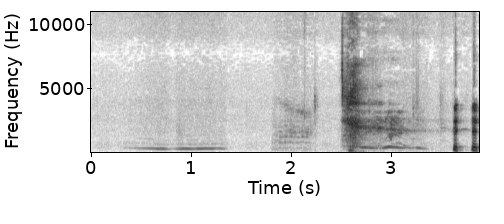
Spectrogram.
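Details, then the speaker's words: Sleeping cat snoring: a soft whistling snore, followed by a short meow and a couple of sharp noises as the owner wakes the sleepy cat, noting it was snoring. "hi you were snoring you were snoring hello hi mooney how are you you sleepy"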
